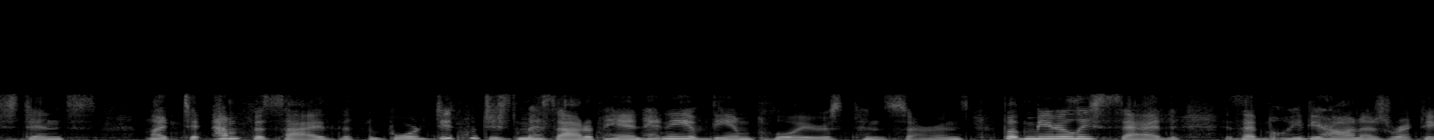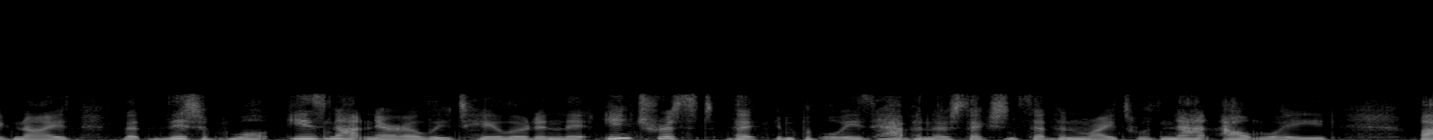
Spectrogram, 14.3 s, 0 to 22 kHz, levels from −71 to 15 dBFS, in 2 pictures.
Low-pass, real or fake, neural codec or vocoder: 7.2 kHz; fake; autoencoder, 22.05 kHz, a latent of 192 numbers a frame, VITS, trained on many speakers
